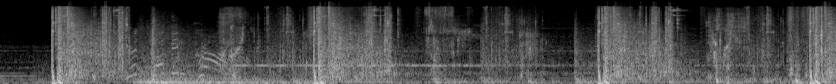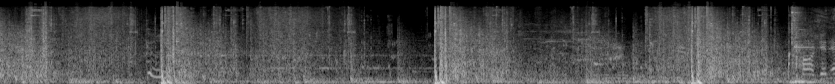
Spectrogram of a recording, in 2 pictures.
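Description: Gunfire from a non-automatic gun in The Outer Worlds 2 rings out as a series of loud, sharp shots spaced a second or two apart, with reverberant tails and background game sounds between them.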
